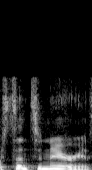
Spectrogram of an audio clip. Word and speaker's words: centenarian: I write in the book talking about I'm going to be a Centurion podcaster. I can already picture that I'm wearing my shirt as a Centurion podcaster or Centenarian. Sorry, 100 years old. So I always say it wrong, like Centurion.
